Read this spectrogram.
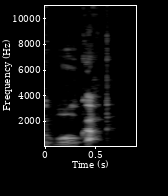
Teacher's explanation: the long o which I'm representing with a capital O here um goes really far forward so that it's almost like an ooh but but not quite so think oo say o is what I say to myself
